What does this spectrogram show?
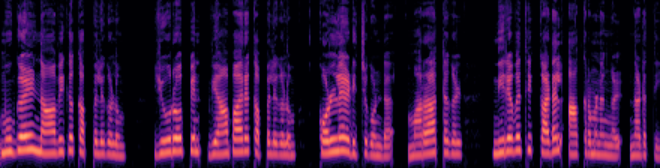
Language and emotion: Malayalam, neutral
